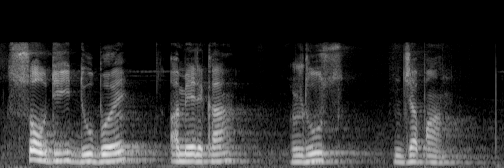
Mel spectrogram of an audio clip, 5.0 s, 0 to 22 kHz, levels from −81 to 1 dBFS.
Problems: none marked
